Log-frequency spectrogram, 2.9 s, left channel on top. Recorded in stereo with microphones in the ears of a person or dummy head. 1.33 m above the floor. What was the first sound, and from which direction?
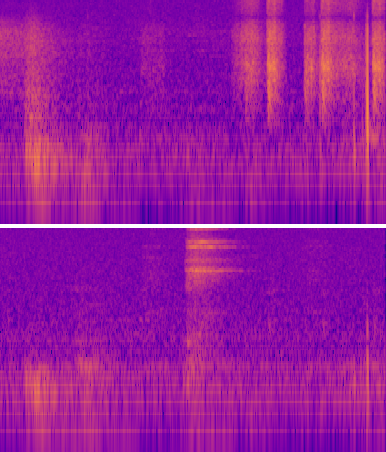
Only background noise.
